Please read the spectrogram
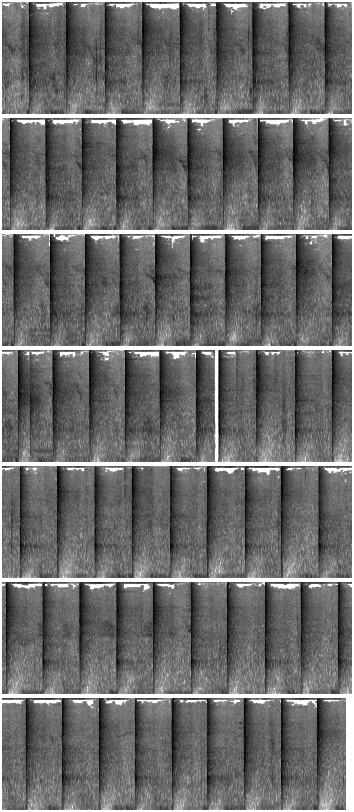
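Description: Two sledgehammers striking red-hot leaf-spring steel on an anvil in turn, a steady run of sharp metal blows about two to three a second as the cleaver blade is drawn out.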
